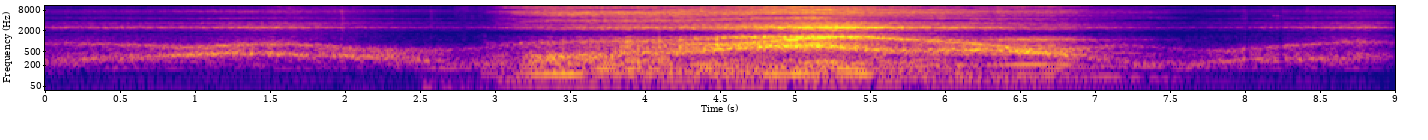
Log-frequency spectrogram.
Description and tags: WIND - A breathy, wind-like voice sound is generated in real time by a formant synthesizer [1] driven by a physically-based glottal source [2], and controlled via planar mouse gesturing. The sound is played via a Indiana Line Th-230S loudspeaker mounted at the entrance of a 10-meter pipe (diameter 30 cm). At the exit the synthetic voice is echoed by a real human male voice. Sound is captured by a Beyerdynamic MCD-101 omnidirectional digital microphone placed in the middle of the tube. -------- references -------- [1] Provided with the Snack package by TMH-KTH, Stockholm. [2] C. Drioli, "A flow waveform matched low-dimensional glottal model based on physical knowledge", in The Journal of the Acoustical Society of America, vol. 117, n. 5, pp. 3184-3195, 2005.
